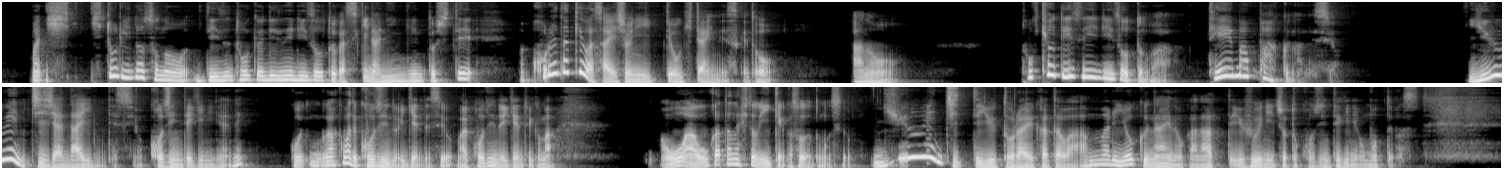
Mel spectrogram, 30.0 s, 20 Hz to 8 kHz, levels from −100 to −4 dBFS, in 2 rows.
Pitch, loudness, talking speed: 120 Hz, -21 LUFS, 360 characters per minute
